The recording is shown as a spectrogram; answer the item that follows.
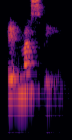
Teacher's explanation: The T sound is dropped in the phrase, it must be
